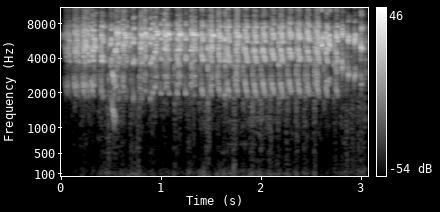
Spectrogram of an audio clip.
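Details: Lovebirds in a cheerful mood, giving a dense, rapid stream of shrill, high chirps and twitters that barely pause across the whole stretch, with a brief downward squeak early on.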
